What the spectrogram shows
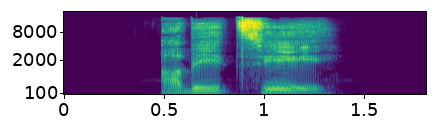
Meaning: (adjective) initialism of atomar, biologisch und chemisch (“NBC”); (noun) nonstandard form of Abc
- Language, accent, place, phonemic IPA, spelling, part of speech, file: German, Germany, Berlin, /ˌa(ː)beˈtseː/, ABC, adjective / noun, De-ABC.ogg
